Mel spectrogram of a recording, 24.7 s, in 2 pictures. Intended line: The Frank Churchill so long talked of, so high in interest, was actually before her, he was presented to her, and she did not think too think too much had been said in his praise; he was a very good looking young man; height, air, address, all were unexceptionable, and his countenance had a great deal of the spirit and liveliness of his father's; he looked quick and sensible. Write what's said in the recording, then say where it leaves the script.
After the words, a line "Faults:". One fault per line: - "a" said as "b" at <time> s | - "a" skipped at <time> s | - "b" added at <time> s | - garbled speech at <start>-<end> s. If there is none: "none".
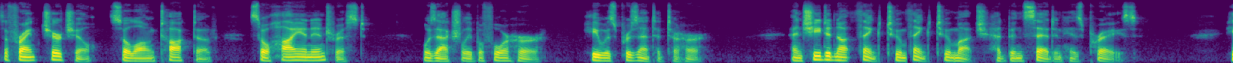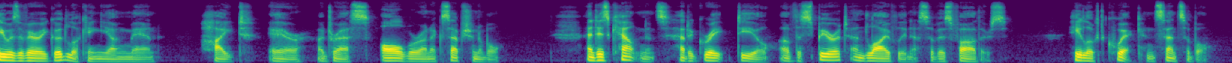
The Frank Churchill so long talked of, so high in interest, was actually before her, he was presented to her, and she did not think too think too much had been said in his praise; he was a very good looking young man; height, air, address, all were unexceptionable, and his countenance had a great deal of the spirit and liveliness of his father's; he looked quick and sensible.
Faults:
none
